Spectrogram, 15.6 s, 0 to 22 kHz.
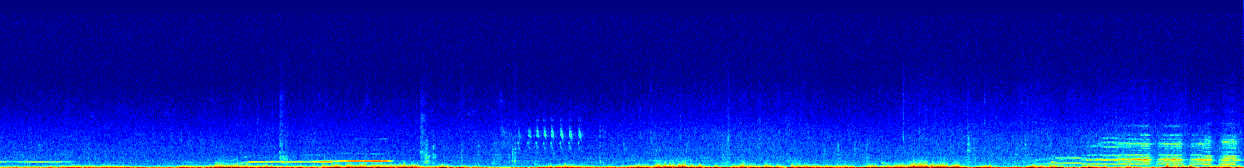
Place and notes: Corniglia, outskirts - waiting to go outside
early, sunny, windy morning in the outskirts of Corniglia. not to much energy is being applied at this time of a weekday. a flock of hens waiting to be released from a shed.
6 September, 07:36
